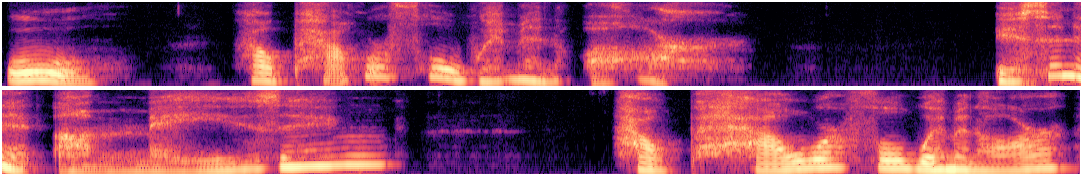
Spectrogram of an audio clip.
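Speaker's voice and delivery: slow, soft mock wonder; mock-reverent, near-whispered amazement; sarcastic awe. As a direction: marvel in hushed, drawn-out sarcasm. Sarcastic awe at women's supposed power.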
